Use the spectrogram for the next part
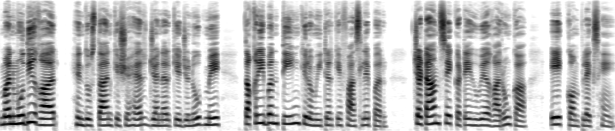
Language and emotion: Urdu, neutral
